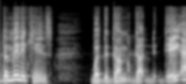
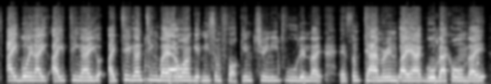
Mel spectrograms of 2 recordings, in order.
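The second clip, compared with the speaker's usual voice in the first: mock Trinidadian singsong, pitched up; badly faked Trini accent, piling on the slang; hammed-up Trinidadian impression; exaggerated Trini accent; 2 semitones higher than usual. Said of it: "I can't do the Trini accent".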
